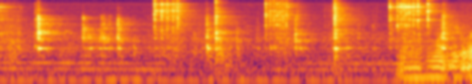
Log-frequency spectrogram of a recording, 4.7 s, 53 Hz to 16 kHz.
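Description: A ratchet wrench turns a fastener while an engine is prepared for installation in a 1968 110, giving several short bursts of rapid clicking separated by brief pauses, close and clear.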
